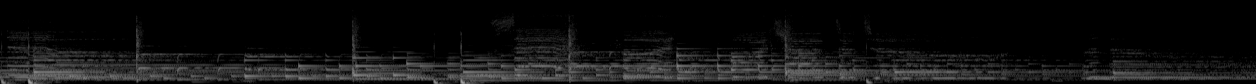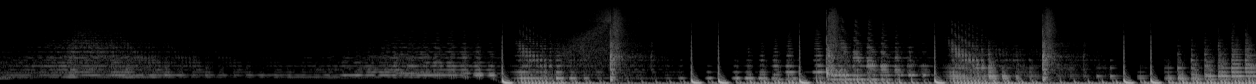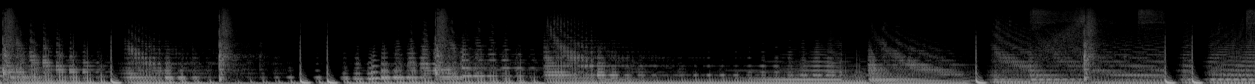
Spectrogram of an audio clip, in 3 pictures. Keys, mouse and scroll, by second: 0.1 ctrl+z, 0.9 middle click, 2.4 click, 3.6 middle click, 4.4-5.6 drag, 6.6 click, 7.6 click, 8.1-9.1 drag, 9.4 middle click, 13.4 shift+click, 14.1 shift+click, 14.6 shift+click, 15.1 middle click, 16.3 middle click, 17.8 s, 18.3 y, 20.7 click, 21.1-22.4 middle drag, 22.6 middle click, 23.6 middle click, 24.5 shift+middle click, 25.1 middle click, 25.7-27.1 middle drag, 28.2-30.4 drag, 31.3-32.4 middle drag, 33.1-34.2 middle drag, 36.4 middle click, 37.5 shift+middle click.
